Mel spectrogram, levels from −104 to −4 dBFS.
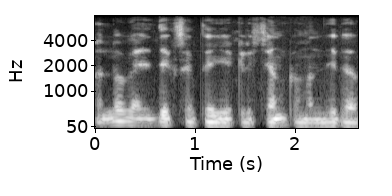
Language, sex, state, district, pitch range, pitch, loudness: Hindi, male, Bihar, Araria, 80-90 Hz, 85 Hz, -16 LUFS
